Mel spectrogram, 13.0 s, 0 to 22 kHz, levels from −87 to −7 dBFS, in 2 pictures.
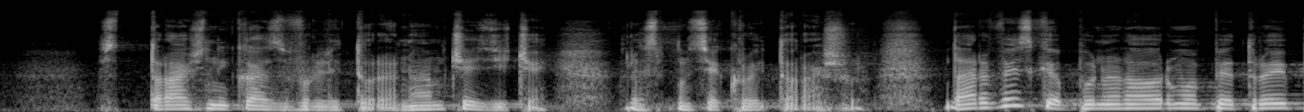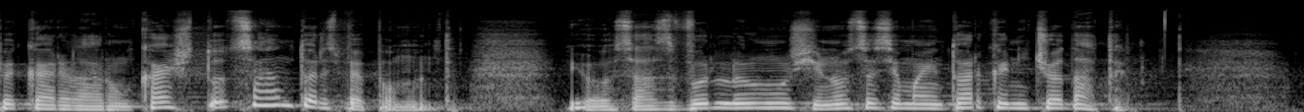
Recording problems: squashed, flat; somewhat

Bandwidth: 14.5 kHz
